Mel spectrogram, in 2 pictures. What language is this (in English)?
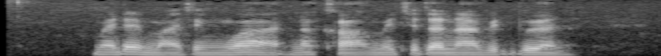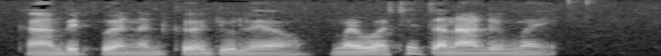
Thai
